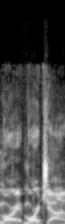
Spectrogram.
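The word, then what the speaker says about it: Morejón: The Adrian Morjon. I like that pronunciation, Morjon.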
